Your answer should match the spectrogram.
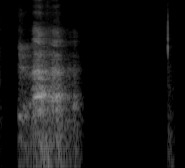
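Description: A man's short, breathy gasp picked up by a microphone, lasting under a second.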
